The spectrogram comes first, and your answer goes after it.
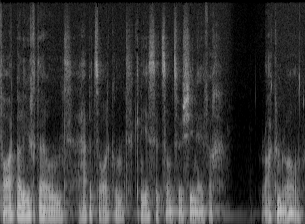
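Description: Moderate pace with fairly even intonation. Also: man. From Switzerland, Biel. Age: 50s. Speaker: boogie-woogie pianist. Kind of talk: interview.

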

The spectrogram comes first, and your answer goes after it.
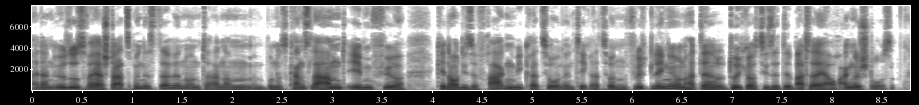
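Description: Fairly even intonation at a very fast pace, from a man with a fairly high pitch. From Hamburg, Germany. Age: 20s. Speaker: youth politician. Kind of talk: interview. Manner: hesitant with fillers.

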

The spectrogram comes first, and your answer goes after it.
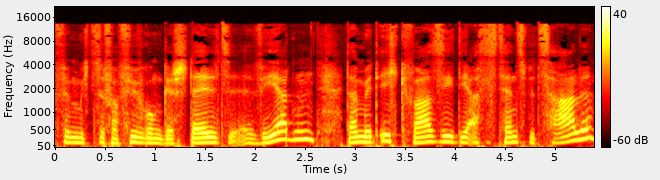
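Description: A man with an unremarkable speaking voice talks fairly slowly at a fairly high pitch. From Cologne, western Germany. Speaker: blind sound engineer. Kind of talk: interview.

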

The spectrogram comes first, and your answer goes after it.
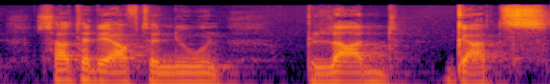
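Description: A man speaks with a German accent at a fairly low pitch. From northern Germany. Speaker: type designer. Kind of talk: casual chat. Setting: home kitchen.

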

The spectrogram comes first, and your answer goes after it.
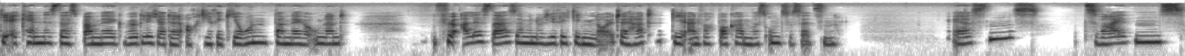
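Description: A woman with a somewhat breathy, dark, mellow tone speaks at a moderate pace, leaving long, frequent pauses. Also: medium pitch for a woman, fairly even intonation. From near Stuttgart, Swabia, Germany. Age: 20s. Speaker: journalist and coworking space founder. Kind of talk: casual chat.

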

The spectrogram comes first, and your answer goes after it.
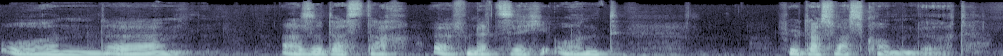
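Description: Speaking at a very slow pace with long, frequent pauses, a man with a fairly high pitch shows ordinary pitch variation amid audible room echo and noticeable background noise. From northeastern Germany, Usedom island (born Berlin). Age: 80s+. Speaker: painter. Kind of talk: interview. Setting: his home near the beach. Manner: halting.

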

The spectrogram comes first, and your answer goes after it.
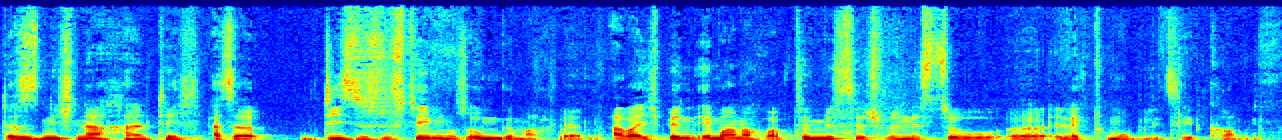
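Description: A man with medium pitch and lively intonation talks at a fairly quick pace with hardly any pauses. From Denmark. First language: Danish (speaking German). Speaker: AI entrepreneur, mobility researcher. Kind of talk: casual chat.

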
